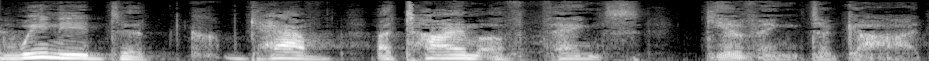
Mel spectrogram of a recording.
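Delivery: hushed whisper. Retold or imitated. Preacher voicing struggling Pilgrims in a whisper. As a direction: breathe it out like a secret vow.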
